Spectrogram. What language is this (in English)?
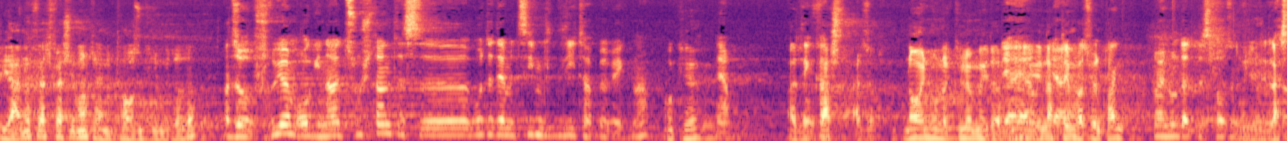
German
